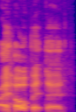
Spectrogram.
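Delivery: ordinary talk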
